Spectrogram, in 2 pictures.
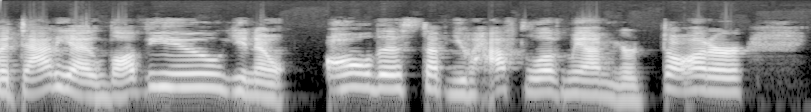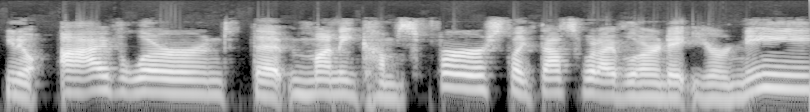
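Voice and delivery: ordinary delivery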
